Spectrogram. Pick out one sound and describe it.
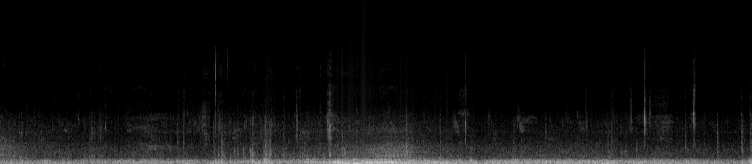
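A car's engine hums low and steady as it drives along a street.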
